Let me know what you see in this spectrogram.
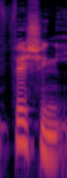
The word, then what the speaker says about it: phishing: P-H-I-S-H-I-N-G, pronounced phishing,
